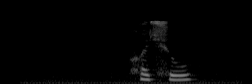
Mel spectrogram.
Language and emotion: Russian, neutral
